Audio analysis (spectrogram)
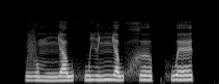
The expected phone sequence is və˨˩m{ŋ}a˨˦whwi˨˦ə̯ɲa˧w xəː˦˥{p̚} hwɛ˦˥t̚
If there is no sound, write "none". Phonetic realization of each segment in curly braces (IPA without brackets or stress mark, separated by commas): ɲ, p̚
